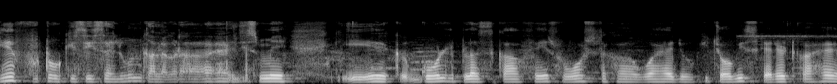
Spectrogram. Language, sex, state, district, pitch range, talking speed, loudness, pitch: Hindi, male, Bihar, West Champaran, 125-140 Hz, 180 wpm, -18 LUFS, 135 Hz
